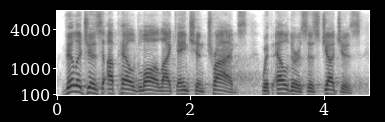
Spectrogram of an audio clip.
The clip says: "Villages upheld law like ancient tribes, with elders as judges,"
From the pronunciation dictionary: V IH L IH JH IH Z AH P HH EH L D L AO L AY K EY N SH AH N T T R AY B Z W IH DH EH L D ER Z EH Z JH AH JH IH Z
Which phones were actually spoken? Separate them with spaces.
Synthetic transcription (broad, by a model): V IH L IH JH IH Z AH P HH EH L D L AO L AY K EY N SH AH N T T R AY B Z W IH DH EH L D ER Z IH Z JH AH JH IH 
